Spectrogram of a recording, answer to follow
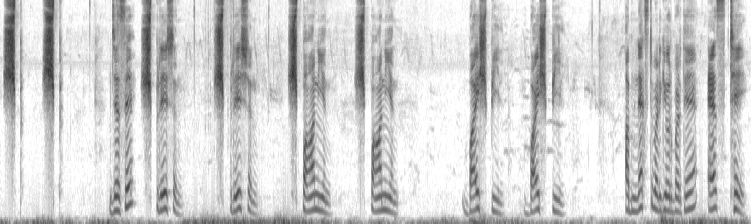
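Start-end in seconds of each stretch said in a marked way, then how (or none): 0.1-1.2 श्प as hushed "sh" closing on "p"; "shp" sound. Shown as a demonstration. Teacher shows how German sp sounds, श्प as "shp". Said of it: "इसका sound क्या निकलता है". 2.8-11.3 स्प्रेशन, स्पानियन, बाइशपील with "shp" for sp; German sp as "shp". Shown as a demonstration. Teacher drills sp examples, "shp" in स्प्रेशन, स्पानियन, बाइशपील. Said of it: "इसका sound क्या निकलता है".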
